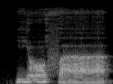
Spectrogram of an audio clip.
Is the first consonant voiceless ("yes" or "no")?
no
